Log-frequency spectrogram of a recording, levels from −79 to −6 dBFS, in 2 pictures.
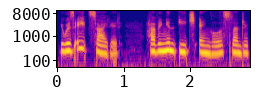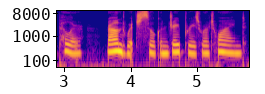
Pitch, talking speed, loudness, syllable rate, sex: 220 Hz, 175 wpm, -19 LUFS, 5.5 syllables/s, female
